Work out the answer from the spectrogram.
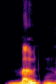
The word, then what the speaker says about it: mountain: lions yes she said mountain lion that's right she kind of didn't pronounce the t this is quite common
